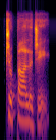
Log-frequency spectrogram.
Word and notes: tropology: Indian

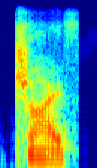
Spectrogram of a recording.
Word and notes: chive: Indian

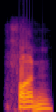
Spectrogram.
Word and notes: faun: American English

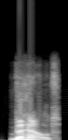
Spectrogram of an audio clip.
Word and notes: beheld: British English

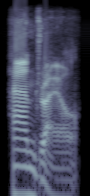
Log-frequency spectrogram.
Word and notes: handrail: British English

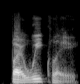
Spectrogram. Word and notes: biweekly: American English

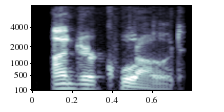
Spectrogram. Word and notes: Underquote: American English

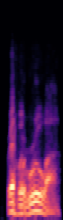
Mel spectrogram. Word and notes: rewarewa: American English

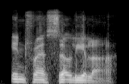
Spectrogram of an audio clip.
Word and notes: intracellular: British English

